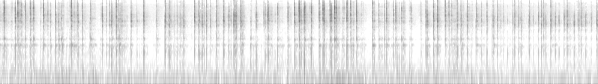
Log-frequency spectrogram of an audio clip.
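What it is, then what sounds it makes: Paper cup tapped and scratched. Two identical empty, hollow beige paper cups are pressed against the ears of a microphone and tapped and scratched with fingernails. The result is a rapid, dense stream of dry, bright clicks and scratchy rustles with almost no ring, mostly high in pitch, over a faint low rumble.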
